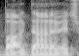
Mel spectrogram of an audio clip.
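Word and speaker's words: Bogdanović: I said his name wrong. There's so many. He called him Boban Bogdanovich, which then threw me fucking way through a loop.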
